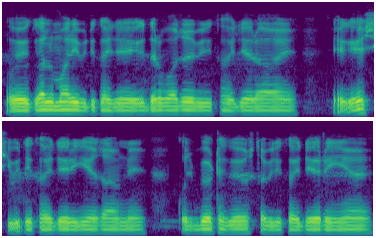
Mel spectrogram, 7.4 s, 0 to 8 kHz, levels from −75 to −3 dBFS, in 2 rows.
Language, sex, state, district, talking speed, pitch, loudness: Hindi, male, Rajasthan, Bikaner, 240 wpm, 95 Hz, -18 LUFS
